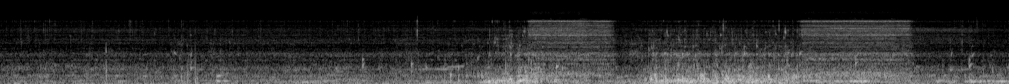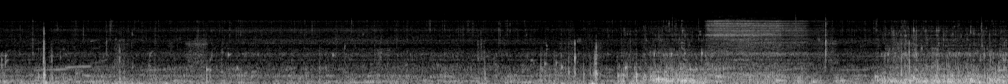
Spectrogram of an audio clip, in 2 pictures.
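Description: Humpback whale song heard underwater: faint calls that glide up and down in pitch over a steady underwater hiss and crackle. Three times a burst of rushing noise comes in, about five, eight and seventeen seconds in, from a diver's exhaled regulator bubbles.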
